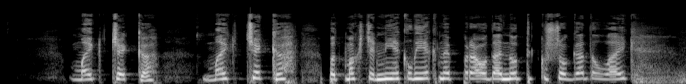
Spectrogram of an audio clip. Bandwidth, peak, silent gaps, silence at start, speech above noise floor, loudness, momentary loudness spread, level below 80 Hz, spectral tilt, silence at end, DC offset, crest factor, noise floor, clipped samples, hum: 11.5 kHz; 0 dBFS; none; 0.7 s; 41 dB; -14 LUFS; 14 LU; -44 dBFS; -4 dB/octave; 0 s; under 0.1%; 14 dB; -55 dBFS; under 0.1%; none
